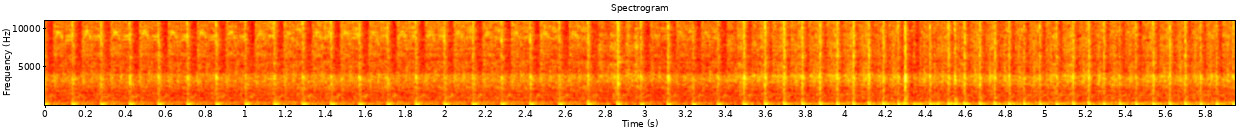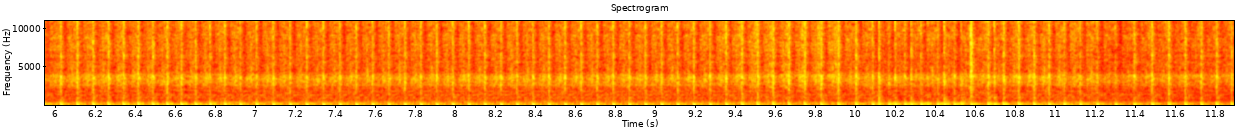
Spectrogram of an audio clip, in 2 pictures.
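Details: Yamaha Virago cafe racer project: slow uneven thumping idle mostly on one cylinder, louder stretches as the second cylinder occasionally fires, and popping when it drops out; misfire on one cylinder, cause not yet found.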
